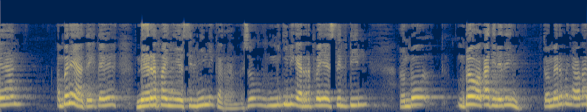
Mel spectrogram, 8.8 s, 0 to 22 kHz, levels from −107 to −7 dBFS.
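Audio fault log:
Throughout: AAC compression. The speech sounds dull and smeared, with a plainly audible warbling, fizzy texture on sustained sounds and sibilants. Nothing is present above 9 kHz. On a spectrogram this shows as a hard, flat ceiling at 9 kHz, with patchy holes and blotchy noise-filled regions in the upper bands beneath it. The likely cause is AAC-LC coding at a low bitrate, consistent with about 32 kbps, starving high frequencies of bits.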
